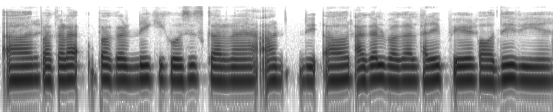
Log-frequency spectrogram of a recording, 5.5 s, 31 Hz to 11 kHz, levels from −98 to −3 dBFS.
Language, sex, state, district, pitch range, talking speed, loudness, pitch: Hindi, male, West Bengal, Malda, 165-175 Hz, 175 wpm, -21 LUFS, 170 Hz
